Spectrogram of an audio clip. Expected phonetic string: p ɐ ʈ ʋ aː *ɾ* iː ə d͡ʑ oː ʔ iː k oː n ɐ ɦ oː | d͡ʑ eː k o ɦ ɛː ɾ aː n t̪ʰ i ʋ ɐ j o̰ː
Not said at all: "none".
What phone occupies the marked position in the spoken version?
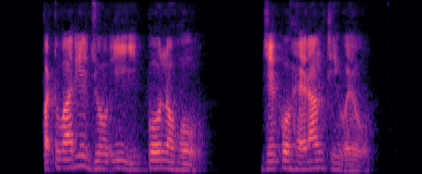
ɾ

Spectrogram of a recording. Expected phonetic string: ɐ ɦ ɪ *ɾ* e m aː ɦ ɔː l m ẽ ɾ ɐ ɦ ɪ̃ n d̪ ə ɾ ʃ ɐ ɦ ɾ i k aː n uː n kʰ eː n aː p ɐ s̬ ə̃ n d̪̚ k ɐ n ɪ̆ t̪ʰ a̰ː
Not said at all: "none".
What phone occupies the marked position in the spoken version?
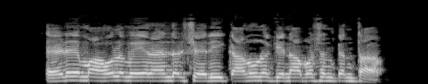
ɽ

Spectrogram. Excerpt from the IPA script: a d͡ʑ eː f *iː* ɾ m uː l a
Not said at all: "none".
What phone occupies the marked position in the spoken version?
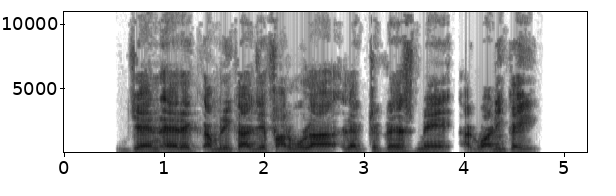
aː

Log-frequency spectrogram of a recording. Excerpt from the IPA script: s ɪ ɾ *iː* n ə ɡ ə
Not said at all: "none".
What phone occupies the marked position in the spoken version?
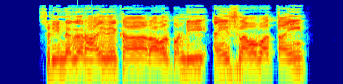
iː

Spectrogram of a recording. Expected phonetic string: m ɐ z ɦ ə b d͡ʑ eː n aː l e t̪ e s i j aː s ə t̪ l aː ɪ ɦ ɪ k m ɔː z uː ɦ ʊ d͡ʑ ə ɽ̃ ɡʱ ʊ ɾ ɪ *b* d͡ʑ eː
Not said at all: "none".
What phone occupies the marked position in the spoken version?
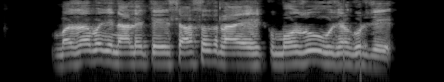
none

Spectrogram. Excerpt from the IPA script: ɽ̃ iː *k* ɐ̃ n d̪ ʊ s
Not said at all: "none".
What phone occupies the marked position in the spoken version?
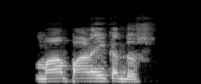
k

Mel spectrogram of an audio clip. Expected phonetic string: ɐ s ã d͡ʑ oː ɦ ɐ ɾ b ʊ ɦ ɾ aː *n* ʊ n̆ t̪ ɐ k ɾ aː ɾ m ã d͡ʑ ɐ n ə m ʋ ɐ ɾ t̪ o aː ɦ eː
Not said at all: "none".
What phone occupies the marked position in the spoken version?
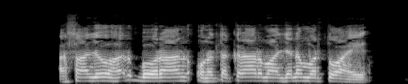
n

